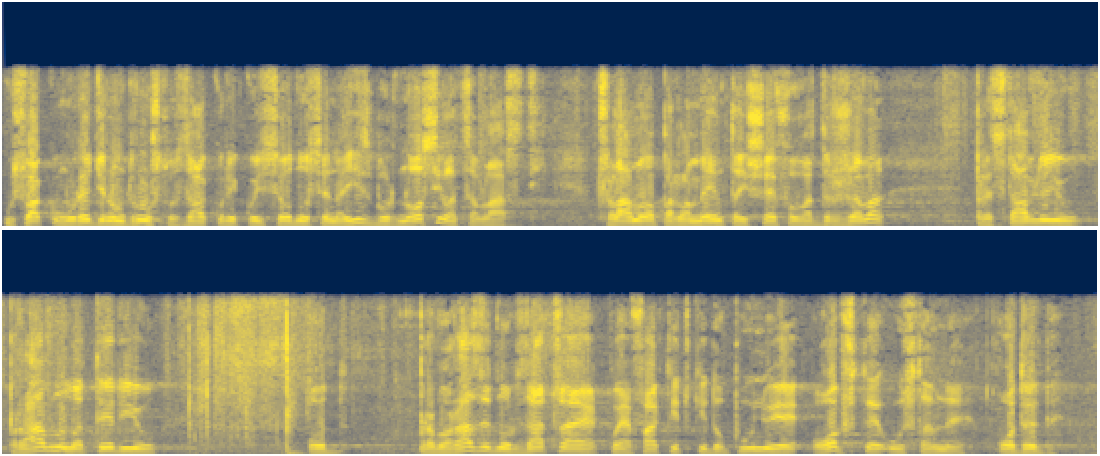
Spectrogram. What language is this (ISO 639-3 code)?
srp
